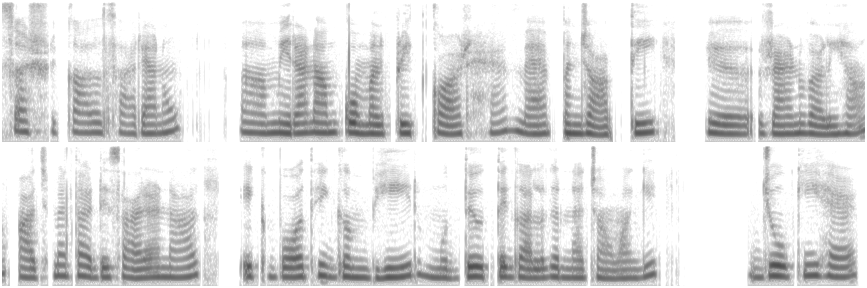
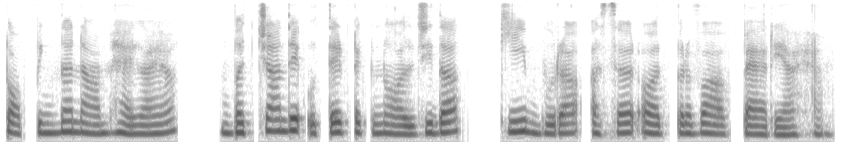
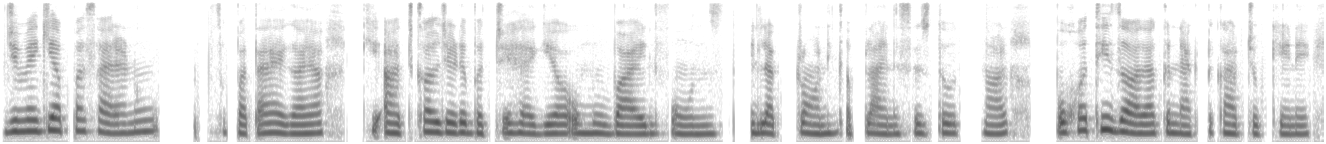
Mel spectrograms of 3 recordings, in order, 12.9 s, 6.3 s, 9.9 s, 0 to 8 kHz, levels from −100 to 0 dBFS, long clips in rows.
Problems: none marked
